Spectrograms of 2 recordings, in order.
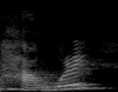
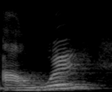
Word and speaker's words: hour: Ini dibacanya an hour ya. Bukan hour, tapi hour.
